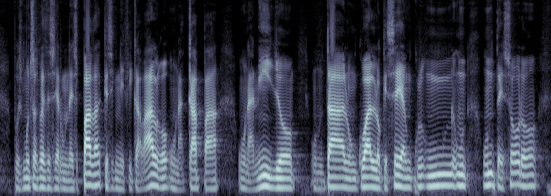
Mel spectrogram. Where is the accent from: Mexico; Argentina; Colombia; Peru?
Argentina; now in Spain; Yo en segundo de la ESO, cuando fui a Argentina, que es mi tierra natal.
